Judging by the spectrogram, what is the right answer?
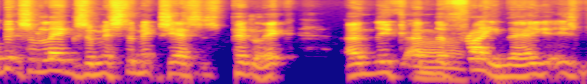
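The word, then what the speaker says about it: Mxyzptlk: Mixies Pitlick. That's how I pronounce it. It's according to DC, it's Mix L Pitlick. and you just kind of put it together. That's the Golden Age pronunciation.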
